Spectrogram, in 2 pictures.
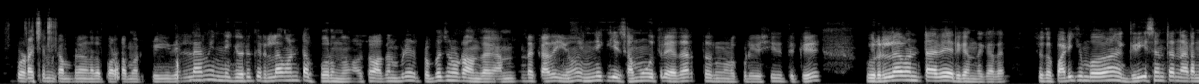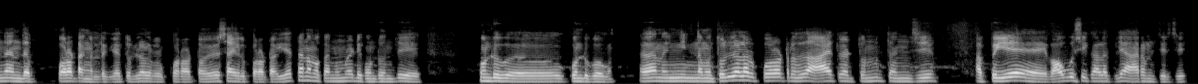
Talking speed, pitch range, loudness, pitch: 150 wpm, 135-170 Hz, -17 LUFS, 150 Hz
